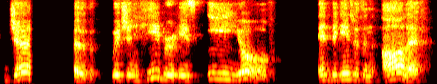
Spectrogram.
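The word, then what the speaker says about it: איוב: And the same with the name Job, which in Hebrew is Iyov.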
